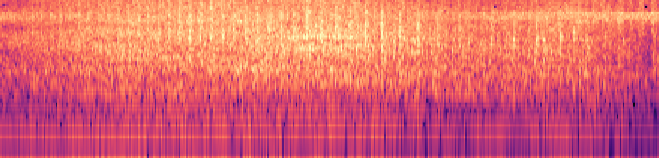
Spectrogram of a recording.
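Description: A car engine runs steadily during a Bengali radio drama scene: a loud, dense, constant rumble with a low throb that eases slightly at the end.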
